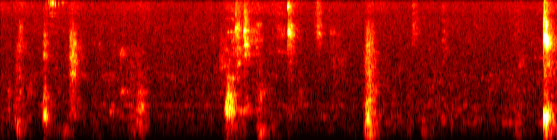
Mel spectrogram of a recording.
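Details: Blenheim Cavalier King Charles Spaniel puppies, a litter of five born at New Year's, indoors in a home puppy pen; short scattered grunts, squeaks and soft whimpers, with breathy snuffles between quiet pauses in a small room.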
